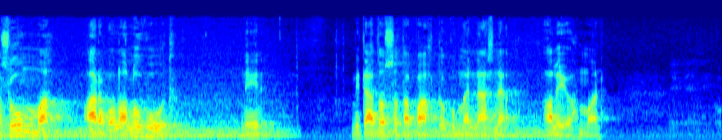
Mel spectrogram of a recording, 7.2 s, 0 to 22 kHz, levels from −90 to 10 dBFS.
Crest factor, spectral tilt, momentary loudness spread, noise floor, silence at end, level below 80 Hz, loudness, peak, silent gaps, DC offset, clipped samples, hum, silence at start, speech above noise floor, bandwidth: 22 dB; -6.5 dB/octave; 14 LU; -59 dBFS; 1.2 s; -64 dBFS; -26 LUFS; -6 dBFS; none; under 0.1%; under 0.1%; none; 0 s; 34 dB; 13 kHz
